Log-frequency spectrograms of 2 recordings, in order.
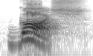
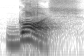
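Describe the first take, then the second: First: गॉश said lower and louder, open o, crisp sh; pronunciation drill. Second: गॉश said lower and louder, open o like hockey's हॉ; pronunciation drill. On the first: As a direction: drill गॉश firmly so they echo it. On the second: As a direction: repeat गॉश firmly as the model. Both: Shown as a demonstration. Teacher drilling गॉश, class repeats after him. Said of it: "क्या बोलेंगे?".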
